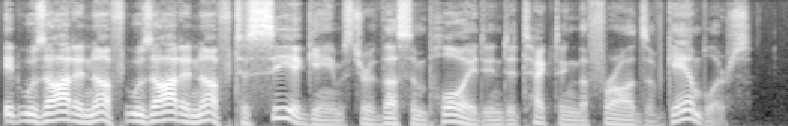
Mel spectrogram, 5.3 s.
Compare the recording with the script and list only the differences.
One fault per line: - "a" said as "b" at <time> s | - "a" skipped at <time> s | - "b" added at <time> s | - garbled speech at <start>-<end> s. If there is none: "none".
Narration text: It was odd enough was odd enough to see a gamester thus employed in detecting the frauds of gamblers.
none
